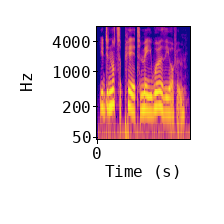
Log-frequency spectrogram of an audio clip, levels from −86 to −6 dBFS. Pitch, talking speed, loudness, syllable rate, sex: 180 Hz, 290 wpm, -15 LUFS, 6.3 syllables/s, female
